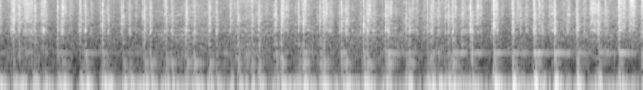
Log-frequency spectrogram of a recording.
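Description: A palm and fingers rub and scratch along the painted side of an open, empty orange Baileys metal tin, a hollow cylinder held at an angle. Quick, irregular scratchy strokes follow one another with bright, hissy friction, while a faint hollow metallic hum rings underneath.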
